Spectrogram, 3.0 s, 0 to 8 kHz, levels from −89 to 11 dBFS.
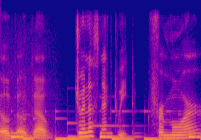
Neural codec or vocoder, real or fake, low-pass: none; real; 7.2 kHz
